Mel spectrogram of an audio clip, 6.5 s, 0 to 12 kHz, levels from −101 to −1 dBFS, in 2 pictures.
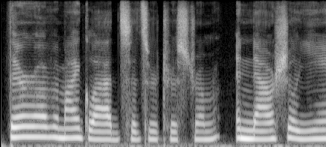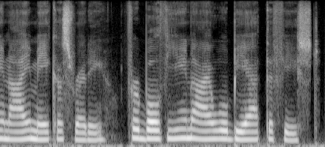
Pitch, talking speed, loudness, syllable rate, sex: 195 Hz, 240 wpm, -16 LUFS, 4.8 syllables/s, female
